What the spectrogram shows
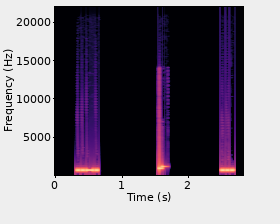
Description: Morse code, heard as a keyed tone, about 36 wpm, 700 Hz. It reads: F S
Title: Single Letter-Number Alt 35wpm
